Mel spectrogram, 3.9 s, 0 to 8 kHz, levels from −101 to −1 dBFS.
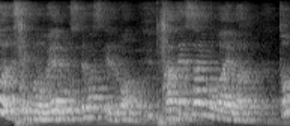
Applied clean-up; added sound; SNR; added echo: none; Slam / Tools; 20 dB; reverberation time 1.1 s.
